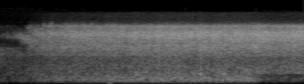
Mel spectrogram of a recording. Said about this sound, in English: I was going to say, is that ocean waves? It kind of sounds like ocean waves.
